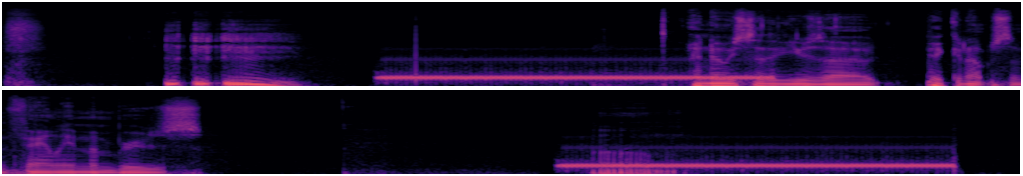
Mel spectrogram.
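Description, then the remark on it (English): A steady electronic ringback tone of an outgoing phone call sounds twice, each burst about two seconds long with a pause between, fairly loud, while a man talks briefly before and between the rings. “So I apologize for the ringing.”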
